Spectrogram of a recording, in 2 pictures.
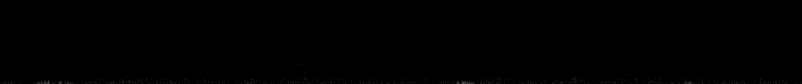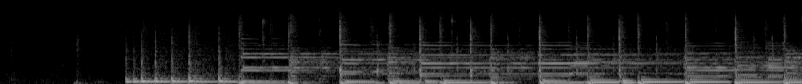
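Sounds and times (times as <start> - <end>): background music: 9.7 - 16.0.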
